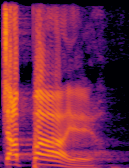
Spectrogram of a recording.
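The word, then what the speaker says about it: צפה: 히브리어 정확한 발음으로요. 짜빠예요. 짜빠. 나는 짜빠.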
